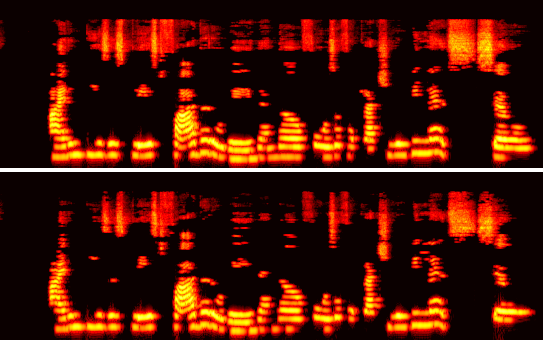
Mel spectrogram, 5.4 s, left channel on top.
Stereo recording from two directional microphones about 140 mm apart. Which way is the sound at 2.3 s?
15° left (ahead or behind).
